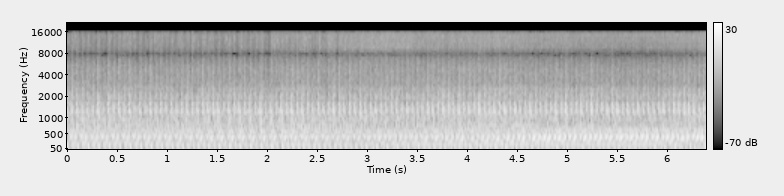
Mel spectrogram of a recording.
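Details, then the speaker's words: Diesel-powered air compressor after the leak was fixed and a check valve was eliminated so the pressure unloader works better; the clutch first failed to engage. Steady, even diesel chug with the compressor pumping smoothly, no hiss. Normal running. "Clutch did not want to engage there, but this system's working good."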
